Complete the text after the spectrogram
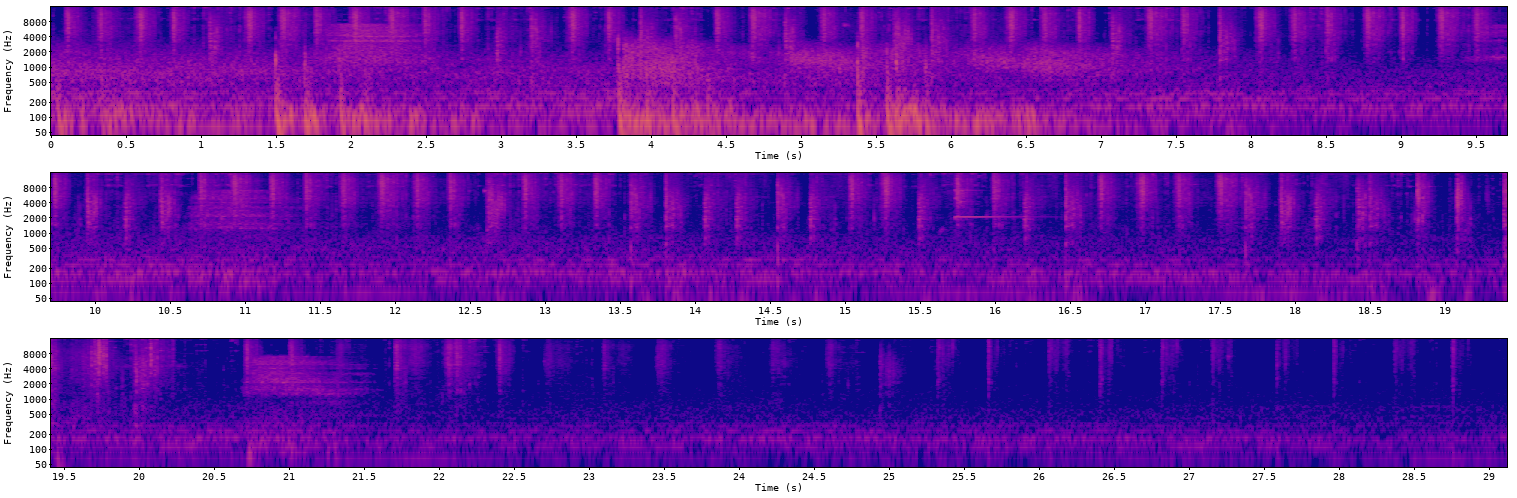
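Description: Footsteps thud quickly and steadily through grass and onto a road.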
